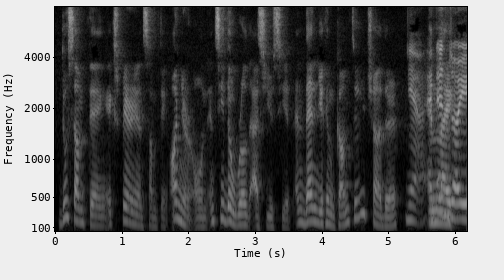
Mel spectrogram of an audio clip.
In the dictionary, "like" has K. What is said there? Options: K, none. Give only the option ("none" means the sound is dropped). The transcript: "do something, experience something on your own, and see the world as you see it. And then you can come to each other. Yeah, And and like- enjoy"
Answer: none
